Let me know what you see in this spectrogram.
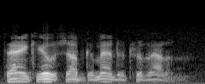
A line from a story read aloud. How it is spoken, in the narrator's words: Harry Aiken said, his voice cool and dispassionate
